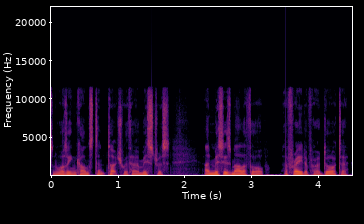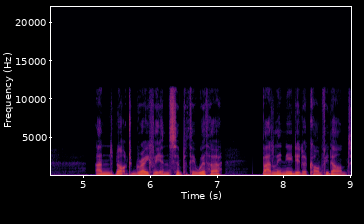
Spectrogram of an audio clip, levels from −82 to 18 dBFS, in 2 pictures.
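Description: GSM signalling bursts run from 0.83 to 2.03 s in this speech recording. A nearby 2G phone is only signalling, not carrying a call, so it sends brief clusters of radio bursts. Some part of the audio circuit rectifies them, and they come out as a galloping dit-dit-dit of short buzzes at a 217 Hz repetition rate, roughly 30 dB below the speech. Overlapping chunks cause a click or stutter at 1.50, 3.51, 5.52 and 7.53 s. The audio was handled in 2.0 s blocks, and each block begins 12 ms before the previous one finished. That 12 ms sliver therefore plays twice at every join, producing a tiny repeat on a strict two-second cycle.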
